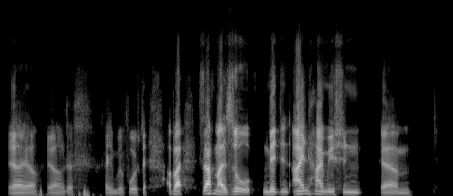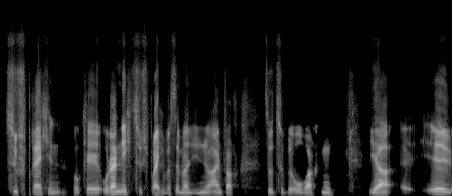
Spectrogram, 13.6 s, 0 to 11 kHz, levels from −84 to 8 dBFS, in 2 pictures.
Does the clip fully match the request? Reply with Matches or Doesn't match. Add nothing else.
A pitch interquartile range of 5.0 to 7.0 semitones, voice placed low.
Matches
